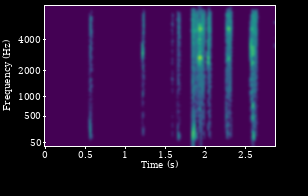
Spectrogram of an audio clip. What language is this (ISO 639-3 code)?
zho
